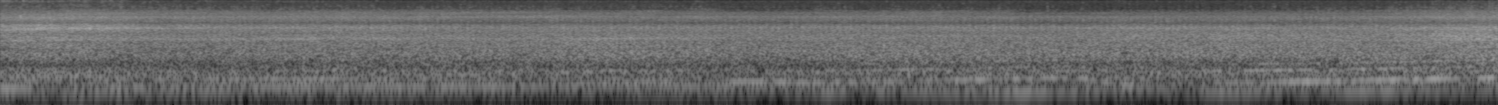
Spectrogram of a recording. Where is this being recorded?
on a street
